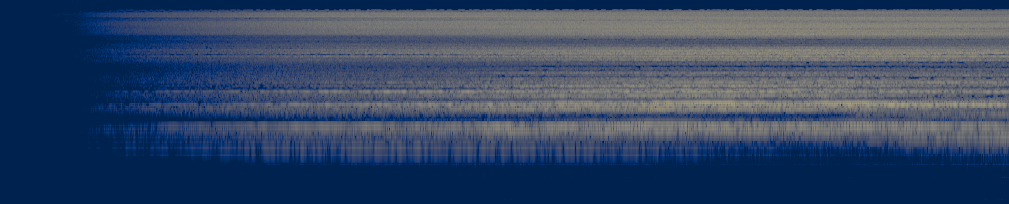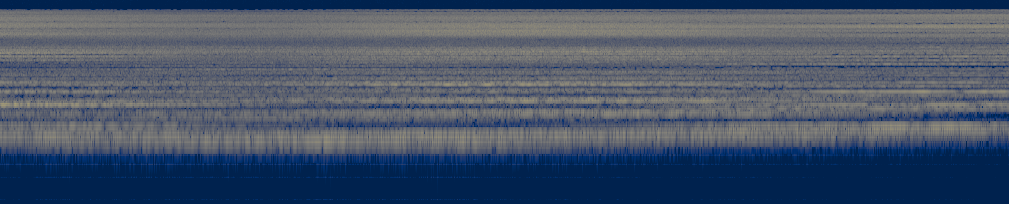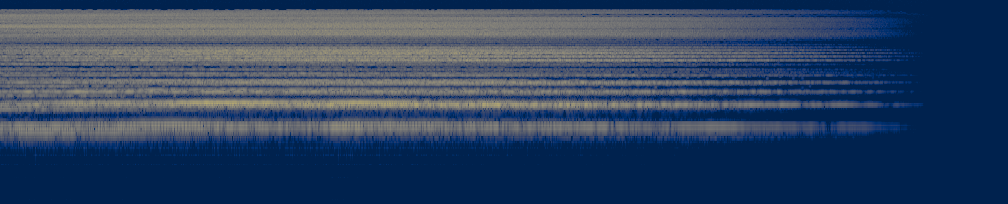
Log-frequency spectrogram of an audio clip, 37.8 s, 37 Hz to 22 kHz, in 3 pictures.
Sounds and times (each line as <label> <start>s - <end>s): blurred atmospheric sounds from a female vocal sample 2.3s - 35.7s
